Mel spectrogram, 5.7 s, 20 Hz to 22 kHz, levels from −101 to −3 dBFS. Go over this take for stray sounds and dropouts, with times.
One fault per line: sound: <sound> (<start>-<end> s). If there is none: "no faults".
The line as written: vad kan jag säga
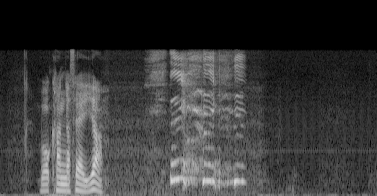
sound: cough (2.2-3.7 s)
